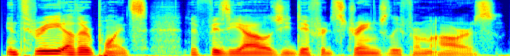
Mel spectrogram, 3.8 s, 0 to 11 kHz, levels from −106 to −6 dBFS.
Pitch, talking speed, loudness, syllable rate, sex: 95 Hz, 155 wpm, -18 LUFS, 5.3 syllables/s, male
